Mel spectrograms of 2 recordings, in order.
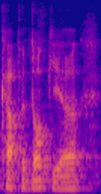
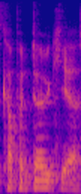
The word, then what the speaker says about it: Cappadocia: It's not Capedokia, it's Capedokia.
